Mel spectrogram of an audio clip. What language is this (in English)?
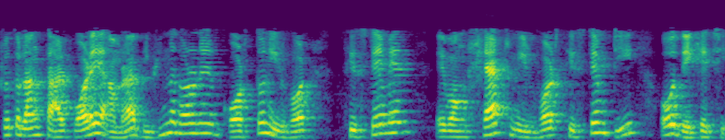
Bangla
